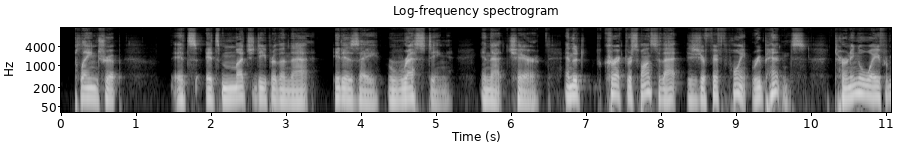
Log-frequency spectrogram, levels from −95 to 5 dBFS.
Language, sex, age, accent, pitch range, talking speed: English, male, 50-69, American, 85-115 Hz, 155 wpm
